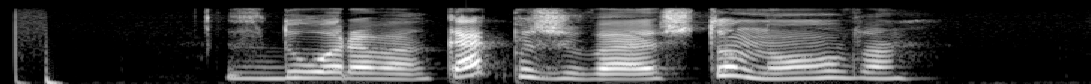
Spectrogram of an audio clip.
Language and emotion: Russian, positive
